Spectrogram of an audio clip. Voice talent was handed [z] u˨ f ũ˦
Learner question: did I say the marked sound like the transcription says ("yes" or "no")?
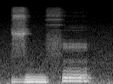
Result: yes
